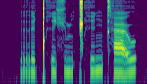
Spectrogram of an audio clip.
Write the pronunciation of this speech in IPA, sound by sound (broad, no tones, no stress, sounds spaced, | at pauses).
r i ǃʰ i ç y m ǁʰ i ŋ tʰ æ u̯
